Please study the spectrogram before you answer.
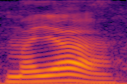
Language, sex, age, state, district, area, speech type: Sanskrit, male, 18-30, Karnataka, Mysore, rural, spontaneous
